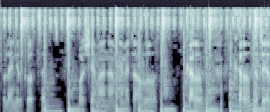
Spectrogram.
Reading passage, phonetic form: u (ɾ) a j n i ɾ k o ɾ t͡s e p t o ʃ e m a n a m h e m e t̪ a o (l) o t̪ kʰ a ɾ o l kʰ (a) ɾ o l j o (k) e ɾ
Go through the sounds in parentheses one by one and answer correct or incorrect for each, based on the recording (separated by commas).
incorrect, incorrect, correct, incorrect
